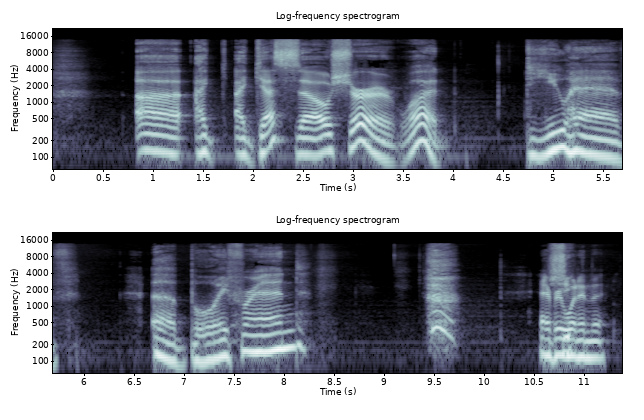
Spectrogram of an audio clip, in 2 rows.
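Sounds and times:
speech: 0.8s - 4.0s, 4.7s - 6.0s, 6.7s - 8.4s, 10.6s - 11.3s
voice imitating a classroom full of people gasping: 9.4s - 9.8s.

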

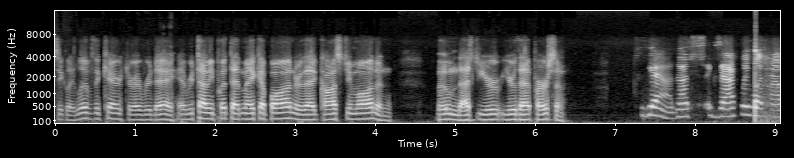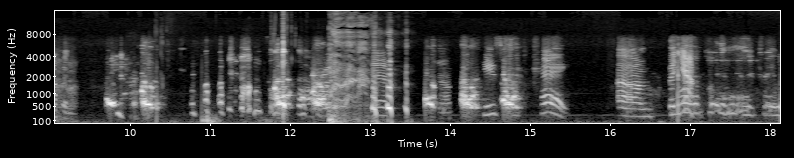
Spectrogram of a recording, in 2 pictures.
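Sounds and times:
speech: 0.0s - 6.5s, 7.3s - 18.1s
circus dog barking: 10.0s - 10.4s, 11.8s - 12.8s, 13.7s - 15.0s
laughter: 10.8s - 13.5s.

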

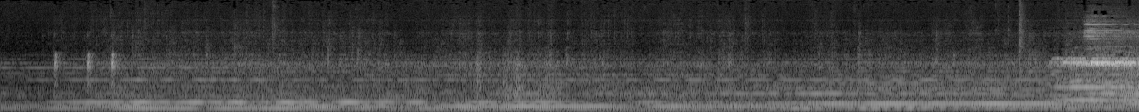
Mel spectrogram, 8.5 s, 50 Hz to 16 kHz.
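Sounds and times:
soft sustained video game music: 0.0s - 8.5s
video game musical chimes played by pressing the circle button: 7.9s - 8.5s.

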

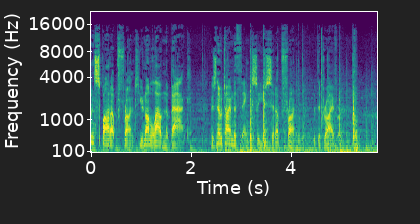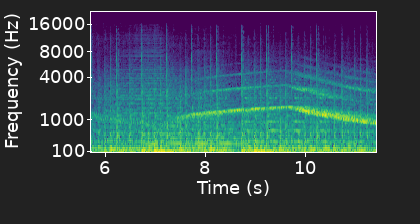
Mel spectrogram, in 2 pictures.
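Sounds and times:
speech: 0.0s - 5.2s
regular ticking: 2.0s - 5.6s
ambulance siren wailing: 4.4s - 11.4s.

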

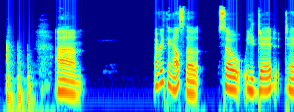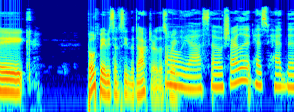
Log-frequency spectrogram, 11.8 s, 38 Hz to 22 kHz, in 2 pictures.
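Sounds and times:
knocking on wood: 0.0s - 0.8s
speech: 1.1s - 1.7s, 3.1s - 6.6s, 7.6s - 11.7s
person making a sustained voiced sound: 9.2s - 9.5s.

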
